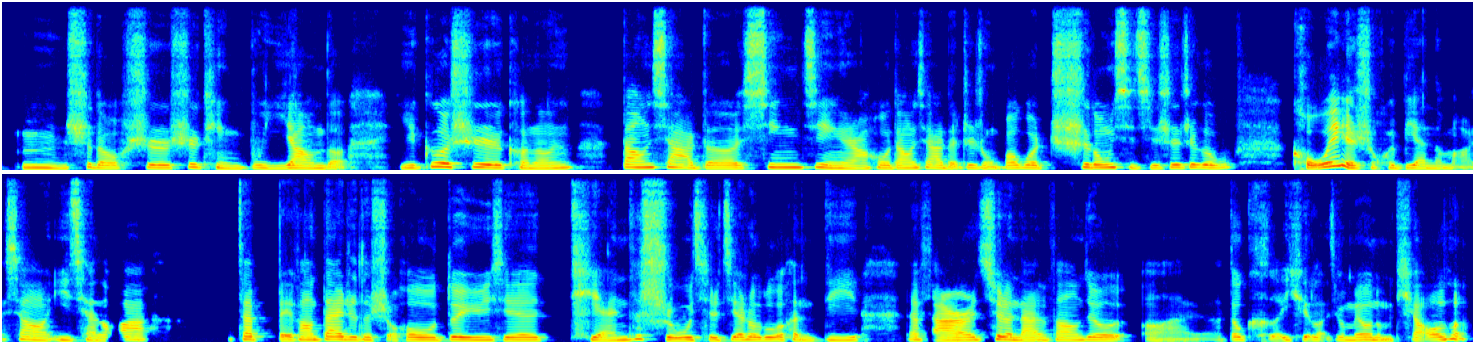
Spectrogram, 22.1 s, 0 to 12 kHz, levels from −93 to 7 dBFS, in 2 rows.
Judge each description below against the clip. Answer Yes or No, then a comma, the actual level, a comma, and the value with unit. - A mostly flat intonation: Yes, narrow, 2.3 semitones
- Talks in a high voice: Yes, high, 195 Hz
